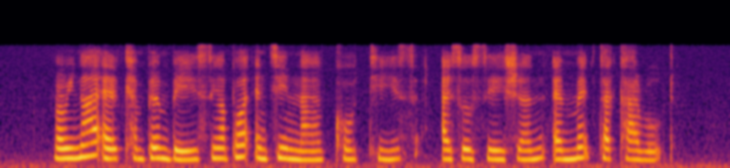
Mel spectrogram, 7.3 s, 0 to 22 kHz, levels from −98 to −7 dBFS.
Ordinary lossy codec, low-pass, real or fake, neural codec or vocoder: none; 7.2 kHz; real; none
